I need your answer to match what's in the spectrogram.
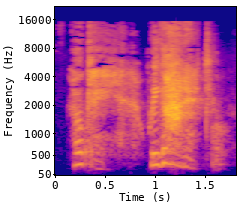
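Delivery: a little out of breath. Back from quickly grabbing wire from the gallery: out of breath. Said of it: "I'm just a little out of breath".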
